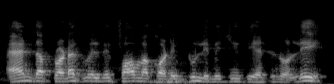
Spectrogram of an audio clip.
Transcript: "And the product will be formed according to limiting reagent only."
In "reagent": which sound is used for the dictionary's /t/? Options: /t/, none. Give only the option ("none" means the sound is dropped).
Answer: none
